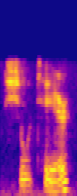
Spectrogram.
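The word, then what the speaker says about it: שׁוֹטֵר: in the hebrew lexicon is 78 60 it's pronounced shoter it means an active participle of an otherwise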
